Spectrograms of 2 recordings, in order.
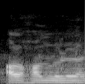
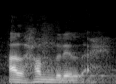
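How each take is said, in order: First: It is said gloomily, without a smile. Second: It is said cheerfully, with a smile. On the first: Nobody says the phrase this way. The speaker calls it wrong. "nggak ada" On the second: This is how the phrase is really said. The speaker calls it right. "selalu diucapkan dengan senyum"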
